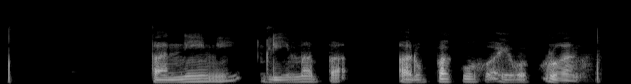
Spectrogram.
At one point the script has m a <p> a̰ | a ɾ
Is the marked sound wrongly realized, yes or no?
no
